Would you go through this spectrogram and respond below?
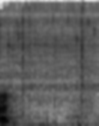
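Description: Garlic frying in a pan for pasta, a soft, faint sizzle with scattered small pops and crackles, close and without talk.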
